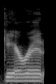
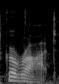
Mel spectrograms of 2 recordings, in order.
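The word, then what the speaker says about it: garrote: read it on the reddit reddit page like Garrett or whatever but it's pretty pronounce garat so it looks like this so you have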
